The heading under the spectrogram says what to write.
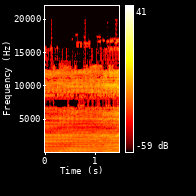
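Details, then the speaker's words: Serinette (mechanical music organ) driven by a small salvaged mini motor with speed variator, felt-isolated to cut noise; quiet even motor whine easing down as the variator lowers speed, then settling, normal running at reduced speed. "le variateur c'est ça en fait donc tu vois il va tu vois ça diminue"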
